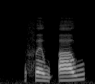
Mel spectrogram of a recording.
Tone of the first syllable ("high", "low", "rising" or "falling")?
low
